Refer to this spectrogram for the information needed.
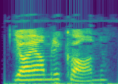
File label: swedish Im American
